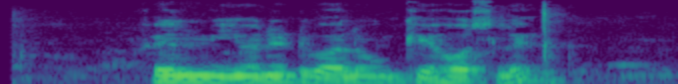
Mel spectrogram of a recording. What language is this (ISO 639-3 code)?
urd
